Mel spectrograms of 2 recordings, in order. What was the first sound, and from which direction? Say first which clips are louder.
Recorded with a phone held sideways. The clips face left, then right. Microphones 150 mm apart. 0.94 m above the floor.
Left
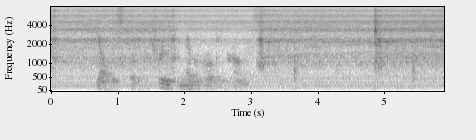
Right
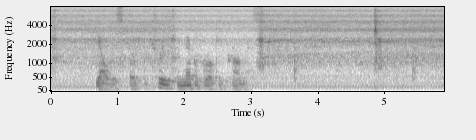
A man speaking: right 6 dB; 40° right (ahead or behind).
